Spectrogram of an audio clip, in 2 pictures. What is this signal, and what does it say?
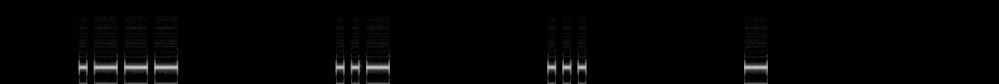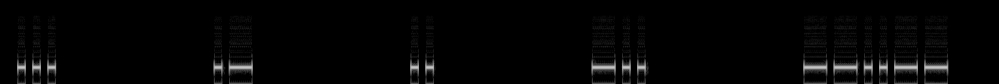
Morse code, heard as a keyed tone, about 16 wpm, spaced as for 5 wpm, 800 Hz. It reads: JUST SAID,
